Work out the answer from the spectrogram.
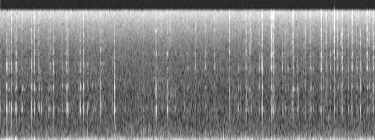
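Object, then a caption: Small metal candy tin. A small round yellow metal candy tin is held close to the microphone and tapped rapidly on its lid with the fingertips. The result is a quick, steady run of short, dry clicking taps with bright metallic ticks over a constant low rumble.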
